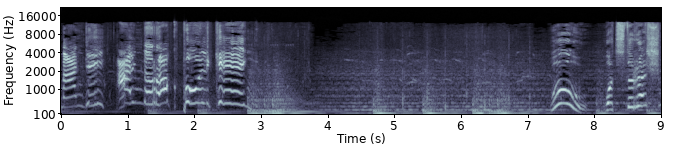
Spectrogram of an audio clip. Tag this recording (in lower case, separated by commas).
speech, music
